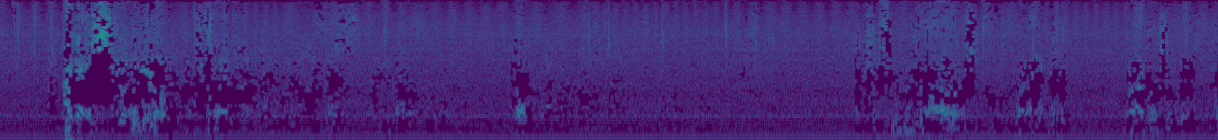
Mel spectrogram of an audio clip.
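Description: A man speaks with animation into a clip-on microphone, in short bursts with pauses.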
